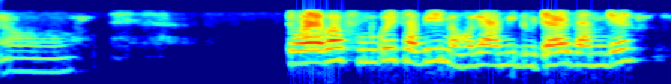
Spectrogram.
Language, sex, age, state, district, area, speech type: Assamese, female, 18-30, Assam, Dibrugarh, urban, conversation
